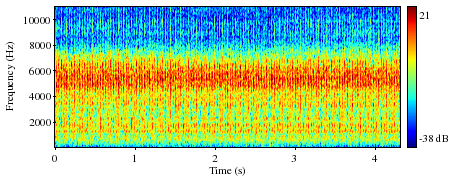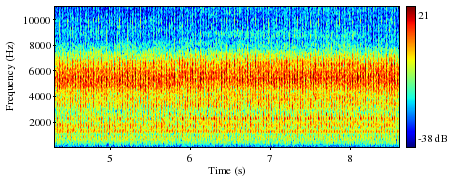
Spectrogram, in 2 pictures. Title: Свистит ремень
